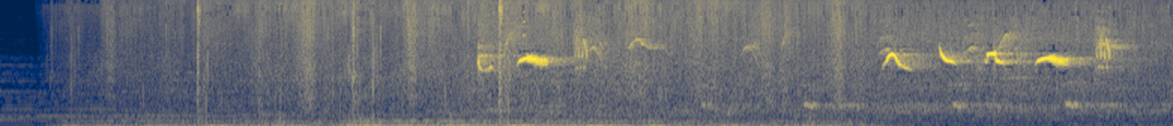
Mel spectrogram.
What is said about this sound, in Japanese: 訪問客の出入りが制限されている治癒の道には静けさが漂い、 鳥のさえずりだけが聞こえていました。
